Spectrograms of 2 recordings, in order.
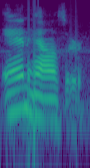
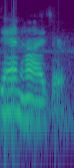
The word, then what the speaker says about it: Anheuser: YouTube and stuff and people were pronouncing it anhauser but I couldn't find any clips of people pronouncing it that way well now I have lips it's not an infuser no it's weird lights with on and has a bush reportedly yeah they say Anne Houser bush yeah but it's Anheuser yeah it's weird that's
